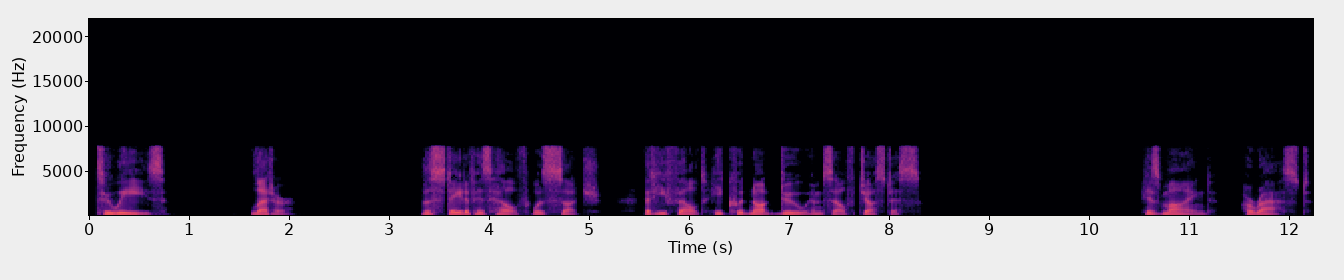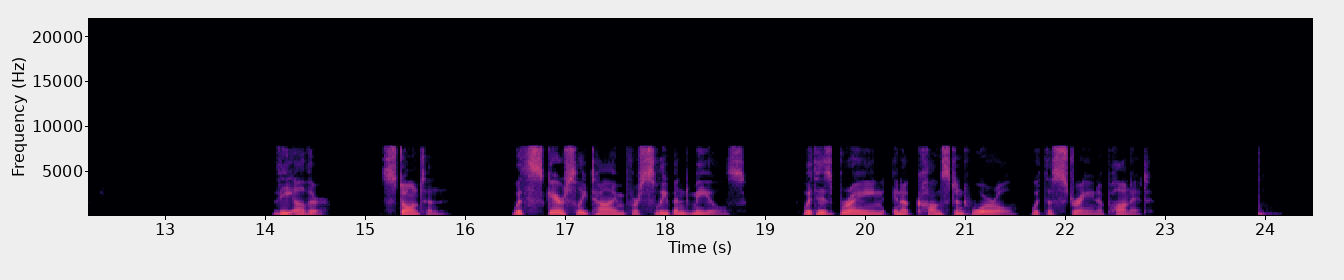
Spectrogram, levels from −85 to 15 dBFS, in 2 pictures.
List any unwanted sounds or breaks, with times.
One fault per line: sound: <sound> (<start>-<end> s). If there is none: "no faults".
sound: tap (23.9-24.2 s)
